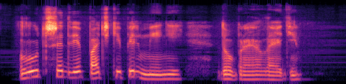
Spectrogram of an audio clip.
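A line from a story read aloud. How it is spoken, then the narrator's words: Groaned. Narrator (Russian): Кирилл простонал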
